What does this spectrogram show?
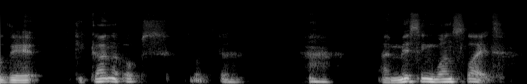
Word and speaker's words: Tikhonova: One of those students was 16 years old Nina Tikhonova, sometimes pronounced as Tikhanova in English manner, who in her memoirs described her shock, her utter shock.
